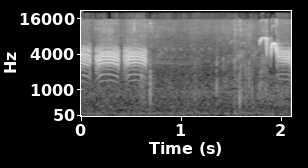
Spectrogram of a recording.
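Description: A chickadee gives two bright, whistled notes close together, followed by quieter chips and a rising, slurred call near the end, heard clearly against soft background noise outdoors.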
